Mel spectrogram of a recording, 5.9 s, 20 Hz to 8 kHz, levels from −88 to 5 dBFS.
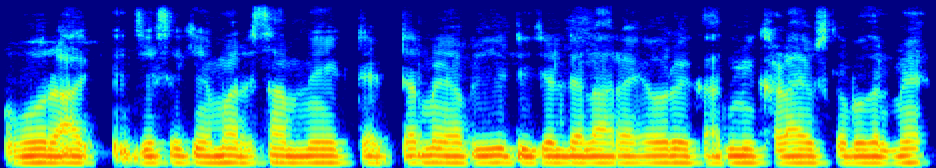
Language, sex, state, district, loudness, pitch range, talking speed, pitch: Hindi, male, Bihar, Supaul, -18 LUFS, 115-120 Hz, 235 wpm, 120 Hz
